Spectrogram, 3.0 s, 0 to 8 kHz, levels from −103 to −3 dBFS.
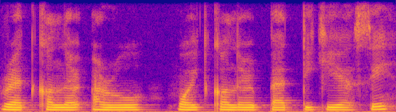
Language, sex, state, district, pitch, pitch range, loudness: Nagamese, female, Nagaland, Kohima, 175 Hz, 170-180 Hz, -15 LUFS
